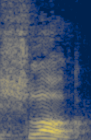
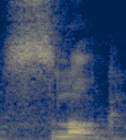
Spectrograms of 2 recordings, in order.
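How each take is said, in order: First: "slog" with a SH at the start; slog said as shlog. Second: Said in the usual way. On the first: Shown as a demonstration. Host unsure of the word, trying "slog" as shlog. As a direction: soften the s of "slog" into sh. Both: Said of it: "Is it slog or slog?".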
